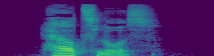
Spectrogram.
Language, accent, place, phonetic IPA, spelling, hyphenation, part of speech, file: German, Germany, Berlin, [ˈhɛʁt͡sloːs], herzlos, herz‧los, adjective, De-herzlos.ogg
- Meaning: 1. heartless, unfeeling 2. acardiac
